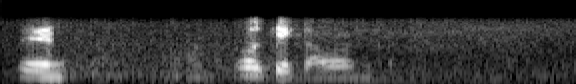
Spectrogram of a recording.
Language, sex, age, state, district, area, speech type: Tamil, female, 18-30, Tamil Nadu, Vellore, urban, conversation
